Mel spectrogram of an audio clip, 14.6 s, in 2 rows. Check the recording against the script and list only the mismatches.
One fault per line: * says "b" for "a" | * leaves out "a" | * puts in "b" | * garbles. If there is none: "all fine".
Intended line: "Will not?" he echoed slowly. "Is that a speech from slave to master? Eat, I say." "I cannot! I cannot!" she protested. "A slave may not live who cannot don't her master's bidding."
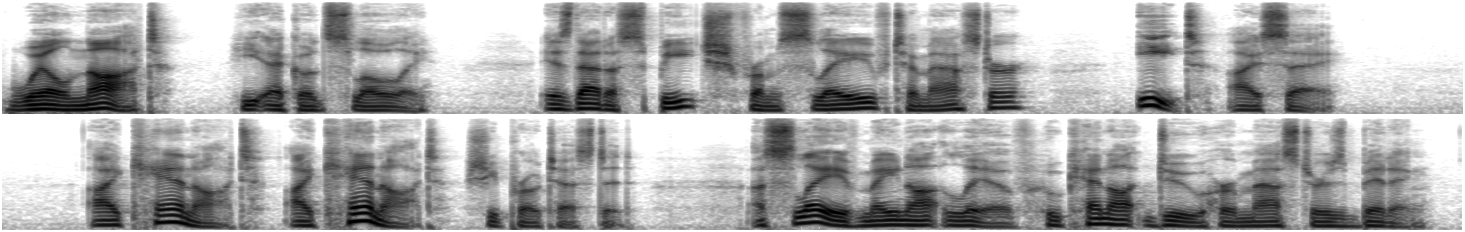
* says "do" for "don't"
